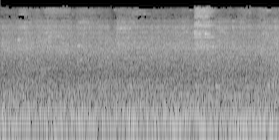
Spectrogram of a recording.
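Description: Railroad cars rolling steadily past on the track, a continuous low rumble with no break or change.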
